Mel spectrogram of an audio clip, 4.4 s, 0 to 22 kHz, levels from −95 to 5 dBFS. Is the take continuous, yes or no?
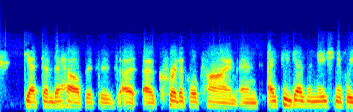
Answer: no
